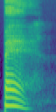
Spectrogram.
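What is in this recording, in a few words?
"bear", British English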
